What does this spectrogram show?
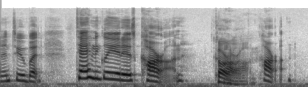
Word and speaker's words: Charon: But technically, it is Charon. Charon. Car goes on, car goes off.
